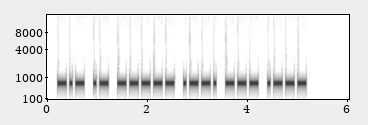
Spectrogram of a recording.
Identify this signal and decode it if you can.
Morse code, heard as a keyed tone, about 20 wpm, 700 Hz. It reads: KA0POJ
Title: USA Callsign DE Callsign - 6 Characters - 20wpm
